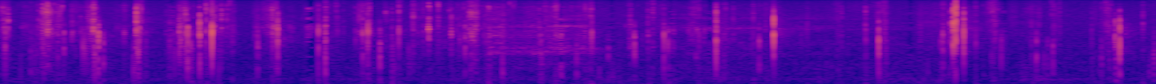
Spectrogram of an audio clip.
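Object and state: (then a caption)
Paper leaflet being crinkled. A thin, folded, printed paper instruction leaflet from a mouthwash pack is held in both hands, crinkled and rubbed between the fingers. The result is a steady run of bright, dry crinkles and sharp crackling snaps that stop instantly, with almost no low end.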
